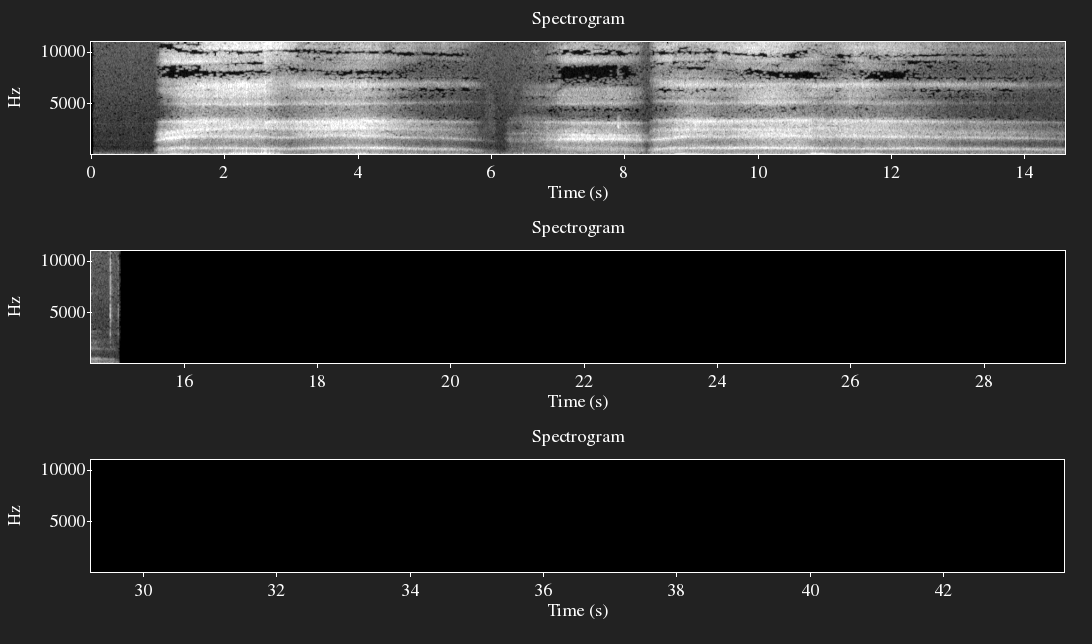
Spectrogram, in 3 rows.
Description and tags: Ghost Snoring 1
Ghost sounds effects.
Hi friends, you are welcome to use this sound in any way you like.
Come and join our community of sharing creative ideas by visiting my
ghost, eerie, horror, creepy, scary, spooky, monster, demon, scary-sound, haunted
